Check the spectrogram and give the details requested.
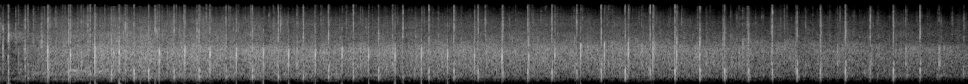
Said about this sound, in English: Now we can clap.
